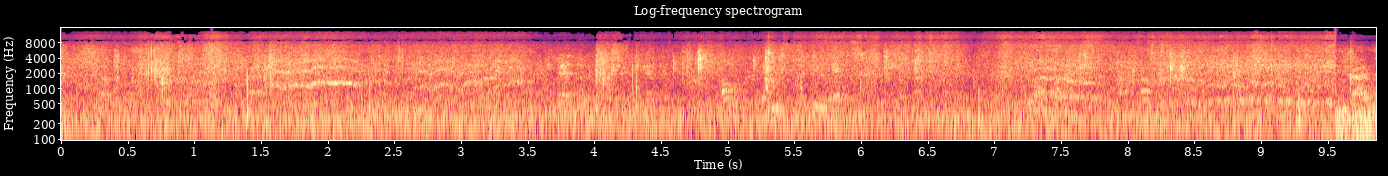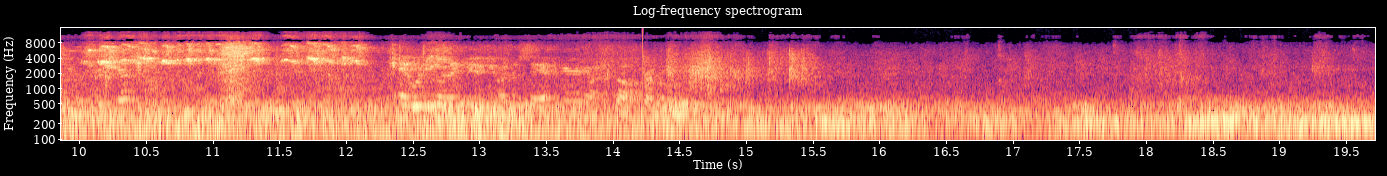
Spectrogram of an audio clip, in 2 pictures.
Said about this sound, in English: Whoa, those raindrops are big. There's a lot of raindrops out there. We'd probably just say it's really raining out there, but if you ever want to talk about the little bits of water, just call them raindrops.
